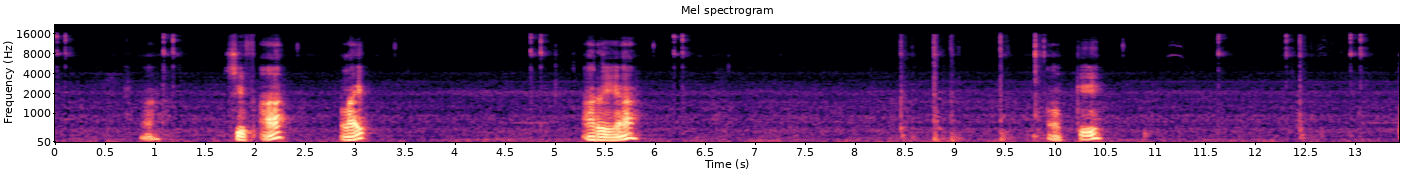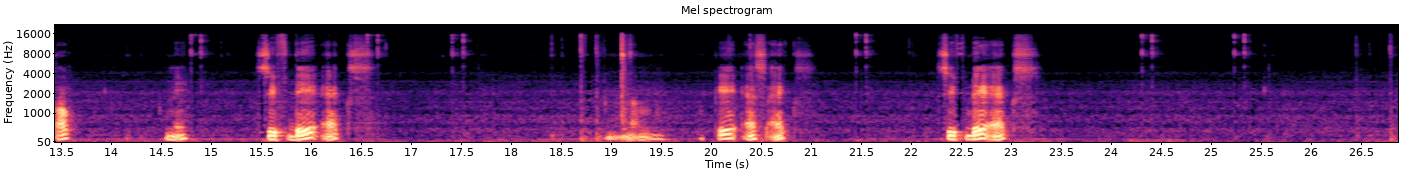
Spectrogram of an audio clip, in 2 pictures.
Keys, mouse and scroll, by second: 0.9-1.3 scroll down 2, 1.3 click, 1.9 shift+a, 6.5-9.2 drag, 9.2 KP_0, 11.9 click, 13.8-14.3 scroll up 1, 14.3 s, 15.9 shift+d, 17.7-19.0 drag, 19.0 KP_0, 20.4 s, 22.5 shift+d, 25.4-26.8 drag.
